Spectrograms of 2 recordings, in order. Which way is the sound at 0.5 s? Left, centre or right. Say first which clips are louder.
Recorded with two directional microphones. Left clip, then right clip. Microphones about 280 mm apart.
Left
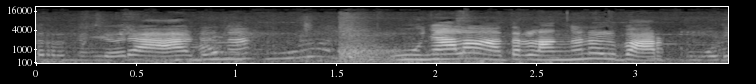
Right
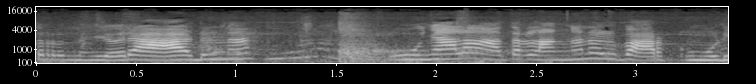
Right 4 dB; centre.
